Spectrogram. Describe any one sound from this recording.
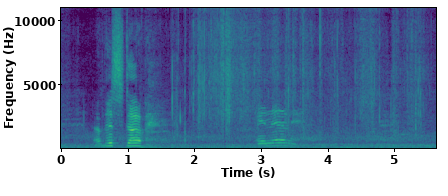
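Dry plant scraps rustle and crackle as they are handled.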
